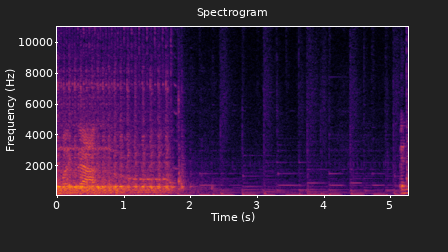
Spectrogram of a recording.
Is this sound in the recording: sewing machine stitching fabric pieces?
yes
